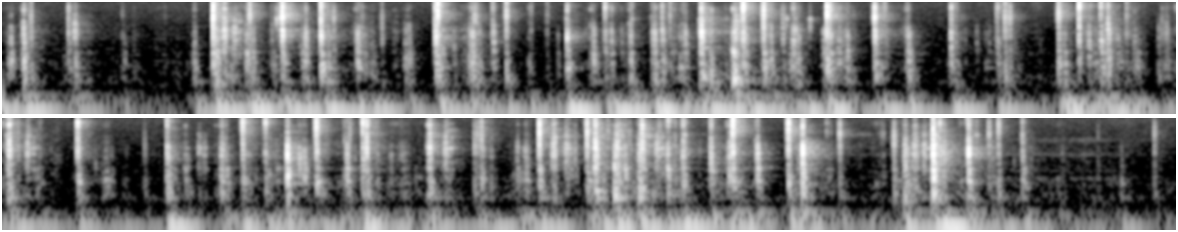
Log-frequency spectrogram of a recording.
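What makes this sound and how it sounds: Long nails and fingertips type steadily on a pastel plastic keyboard with round keycaps, making a fast run of sharp, bright clicks and clacks. A low, steady hum sits underneath the whole time. Each click dies away almost at once.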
